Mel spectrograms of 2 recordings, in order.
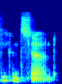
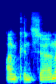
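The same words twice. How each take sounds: First: It sounds warm and genuinely concerned. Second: It sounds flat and without real concern. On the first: The speaker calls it right. "When you say it the right tonality" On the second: The speaker calls it wrong. "not I'm concerned"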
